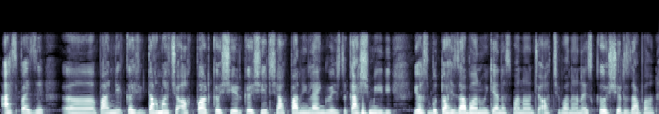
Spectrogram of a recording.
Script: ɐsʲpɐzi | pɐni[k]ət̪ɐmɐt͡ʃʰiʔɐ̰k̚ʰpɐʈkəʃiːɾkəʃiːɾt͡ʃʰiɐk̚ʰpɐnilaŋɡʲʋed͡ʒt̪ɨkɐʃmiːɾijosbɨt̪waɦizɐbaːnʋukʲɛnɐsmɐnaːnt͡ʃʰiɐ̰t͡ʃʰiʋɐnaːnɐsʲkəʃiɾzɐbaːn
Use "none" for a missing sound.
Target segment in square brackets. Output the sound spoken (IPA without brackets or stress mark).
k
